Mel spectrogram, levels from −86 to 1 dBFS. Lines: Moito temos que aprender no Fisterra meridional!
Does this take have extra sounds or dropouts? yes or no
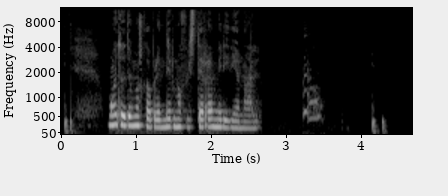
yes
